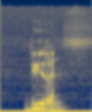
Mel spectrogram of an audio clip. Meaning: 1. Buren (a city and municipality of Gelderland, Netherlands) 2. a village in Ameland, Friesland, Netherlands 3. a hamlet in Hengelo, Overijssel, Netherlands
- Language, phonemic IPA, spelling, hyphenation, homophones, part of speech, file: Dutch, /ˈbyː.rə(n)/, Buren, Bu‧ren, buren, proper noun, Nl-Buren.ogg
